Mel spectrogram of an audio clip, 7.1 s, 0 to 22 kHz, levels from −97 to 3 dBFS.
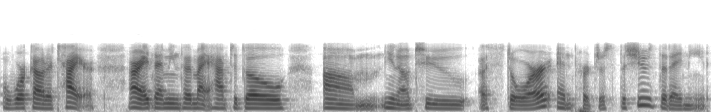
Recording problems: high frequencies cut off; severe; nothing above 4 kHz

